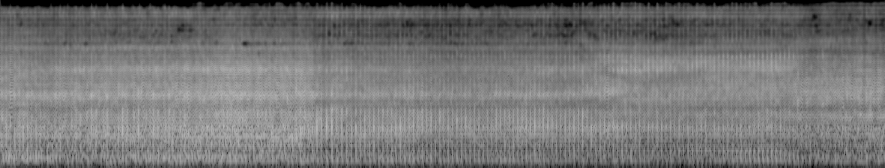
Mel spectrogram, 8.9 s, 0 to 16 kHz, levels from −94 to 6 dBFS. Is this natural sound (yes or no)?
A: no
